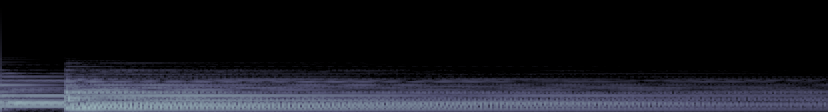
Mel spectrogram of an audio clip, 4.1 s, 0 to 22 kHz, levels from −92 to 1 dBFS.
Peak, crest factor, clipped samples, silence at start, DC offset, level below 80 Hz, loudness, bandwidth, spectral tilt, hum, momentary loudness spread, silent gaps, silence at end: -22 dBFS; 18 dB; under 0.1%; 0 s; under 0.1%; -50 dBFS; -40 LUFS; 3 kHz; -12 dB/octave; none; 18 LU; none; 0 s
